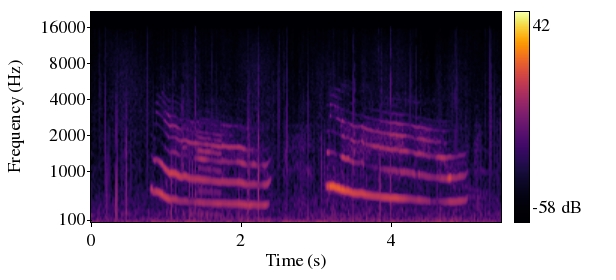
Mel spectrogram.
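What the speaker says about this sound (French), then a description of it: "Le petit chat a rôdé autour de l'arbre sur ses pattes de velours en miaulant." Cat meowing on a 1960s French Christmas-story flexi record, two long drawn-out meows in a row, clear and close over a faint steady hum and surface hiss.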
